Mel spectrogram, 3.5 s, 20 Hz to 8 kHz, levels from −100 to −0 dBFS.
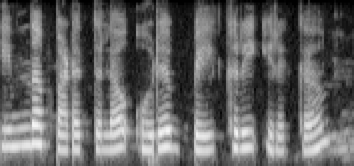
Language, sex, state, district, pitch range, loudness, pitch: Tamil, female, Tamil Nadu, Nilgiris, 230-270 Hz, -16 LUFS, 240 Hz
